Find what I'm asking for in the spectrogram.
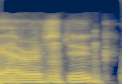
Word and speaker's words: Aroostook: I say Aroostook.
